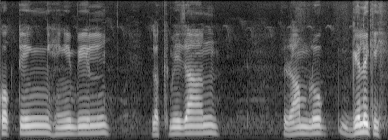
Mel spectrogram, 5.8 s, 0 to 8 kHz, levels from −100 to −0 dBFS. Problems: none marked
